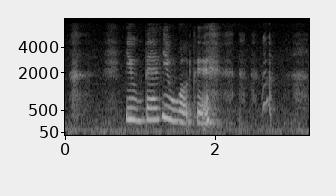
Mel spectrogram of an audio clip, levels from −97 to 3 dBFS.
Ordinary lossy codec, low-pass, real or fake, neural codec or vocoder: none; 7.2 kHz; fake; vocoder, 22.05 kHz, 80 mel bands, WaveNeXt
